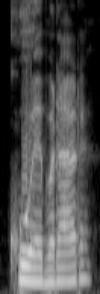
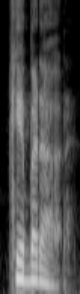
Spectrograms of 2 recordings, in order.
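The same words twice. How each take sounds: First: A u sound is heard after the k. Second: No u sound is heard after the k. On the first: The speaker calls it wrong. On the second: The speaker calls it right.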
